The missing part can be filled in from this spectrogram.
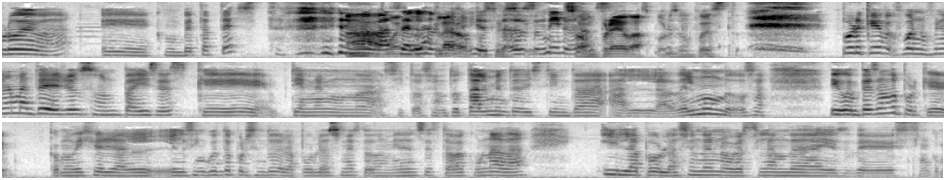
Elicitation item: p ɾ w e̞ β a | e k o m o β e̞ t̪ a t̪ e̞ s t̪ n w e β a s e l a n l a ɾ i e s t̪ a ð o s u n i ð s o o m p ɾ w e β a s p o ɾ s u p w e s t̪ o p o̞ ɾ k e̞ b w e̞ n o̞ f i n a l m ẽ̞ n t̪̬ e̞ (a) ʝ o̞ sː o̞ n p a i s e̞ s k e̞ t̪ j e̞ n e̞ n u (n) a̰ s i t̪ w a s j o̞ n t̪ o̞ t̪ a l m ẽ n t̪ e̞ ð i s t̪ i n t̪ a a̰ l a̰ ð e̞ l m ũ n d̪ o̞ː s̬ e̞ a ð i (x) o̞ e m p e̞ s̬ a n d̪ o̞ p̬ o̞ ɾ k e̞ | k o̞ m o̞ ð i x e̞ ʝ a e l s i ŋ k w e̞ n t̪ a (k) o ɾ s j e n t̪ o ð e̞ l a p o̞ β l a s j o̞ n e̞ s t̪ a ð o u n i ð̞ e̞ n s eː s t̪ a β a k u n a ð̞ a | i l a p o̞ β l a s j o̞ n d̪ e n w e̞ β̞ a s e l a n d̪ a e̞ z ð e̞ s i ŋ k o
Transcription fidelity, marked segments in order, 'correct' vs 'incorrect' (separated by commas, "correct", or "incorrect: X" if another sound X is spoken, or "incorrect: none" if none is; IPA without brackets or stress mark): incorrect: e, correct, incorrect: ɣ, incorrect: p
